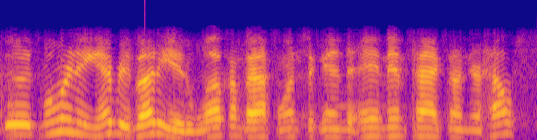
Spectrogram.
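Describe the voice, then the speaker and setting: Older male radio doctor-host, Western PA accent, loud and chatty, headset mic, thin phone-like audio. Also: high voice, fast talker, faint music behind. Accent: Western Pennsylvania. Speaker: radio show host, physician. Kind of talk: casual radio talk. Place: small office with framed certificates.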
